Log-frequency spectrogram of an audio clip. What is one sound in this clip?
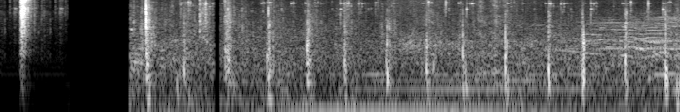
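Footsteps patter on cobblestones outdoors.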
